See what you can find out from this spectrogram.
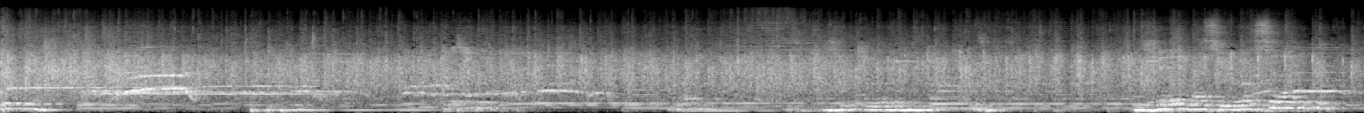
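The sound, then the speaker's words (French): A church audience stands and applauds during a service, with sustained clapping and cheering that swells and dips over twenty seconds, mixed with voices throughout. “Sans tarder, on va se tenir debout pour acclamer le secteur de Dieu ce matin.”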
